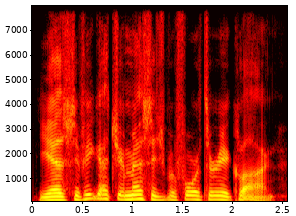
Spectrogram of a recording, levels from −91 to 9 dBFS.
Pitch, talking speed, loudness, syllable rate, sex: 145 Hz, 210 wpm, -18 LUFS, 6.0 syllables/s, male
